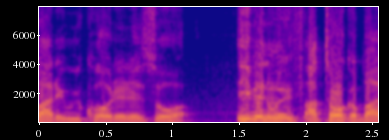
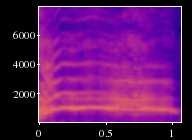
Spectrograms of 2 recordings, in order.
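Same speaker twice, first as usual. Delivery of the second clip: many voices screaming together. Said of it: "They were screaming".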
